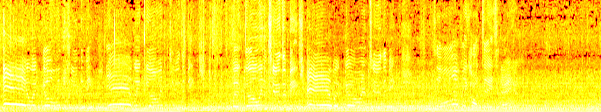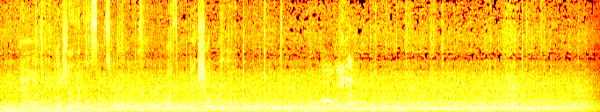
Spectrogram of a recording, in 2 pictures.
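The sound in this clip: A car engine drones loudly and steadily while driving to the beach, its pitch climbing and dropping back a couple of times as it runs through the gears, with road rumble underneath.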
